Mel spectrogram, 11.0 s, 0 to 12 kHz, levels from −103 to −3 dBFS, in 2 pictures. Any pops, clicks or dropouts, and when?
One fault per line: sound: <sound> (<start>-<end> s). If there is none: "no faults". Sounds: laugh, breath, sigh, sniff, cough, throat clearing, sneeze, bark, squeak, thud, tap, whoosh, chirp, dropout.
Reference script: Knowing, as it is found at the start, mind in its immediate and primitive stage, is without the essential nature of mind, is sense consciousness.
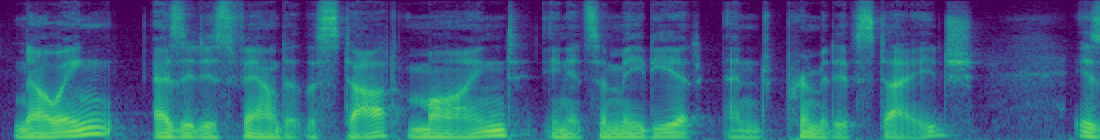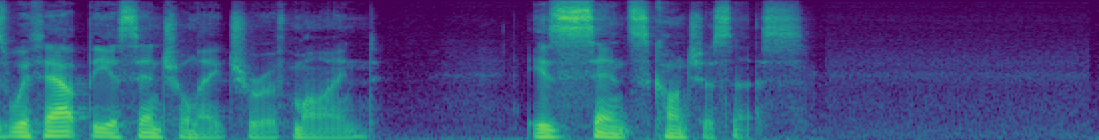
no faults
